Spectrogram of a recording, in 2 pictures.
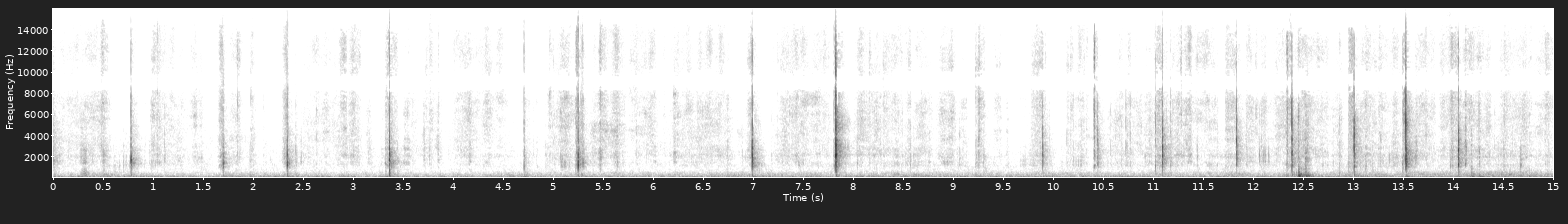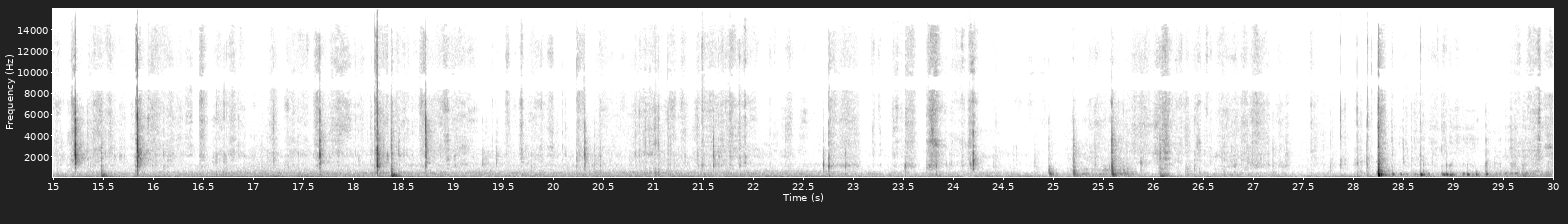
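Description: Wooden puzzle box being worked open by hand: scattered sharp clicks and taps of its wooden parts sliding and knocking, irregularly about one a second, with the loudest click near the end.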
